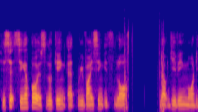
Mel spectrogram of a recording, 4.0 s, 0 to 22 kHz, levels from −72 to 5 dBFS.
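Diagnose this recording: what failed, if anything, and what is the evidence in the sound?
The failure is in the analogue wiring: an intermittent contact. Between 2.48 and 3.26 s the speech drops out, with the line open for about 0.63 s within that span. The dropout is bracketed by crackle as the connection breaks and remakes, and faint hiss remains while it is open. A loose plug or cable conductor momentarily losing contact explains this, since the signal path is physically interrupted rather than muted.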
